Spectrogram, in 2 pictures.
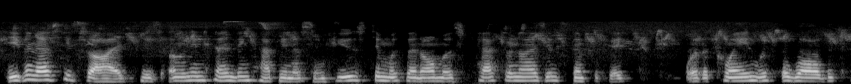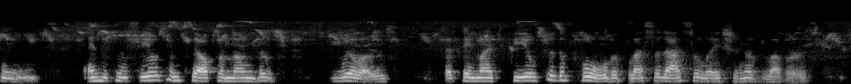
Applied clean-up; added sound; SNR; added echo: neural mask model Resemble Enhance denoiser.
